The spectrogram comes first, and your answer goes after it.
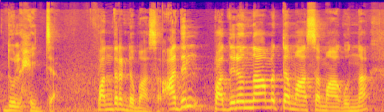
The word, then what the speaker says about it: ദുൽഹിജ്ജ: അതിന്റെ ഉച്ചാരണം ദുൽഖദ അതുപോലെ ചില ആളുകൾ ദുൽഹജ്ജ് മാസം ഇനി വരുന്നത് നമ്മൾക്ക് ഇനി ഹജ്ജിന്റെ മാസം ദുൽഹജ്ജ് മാസം അല്ലേ ദുൽഹജ്ജ എന്ന് പറയാറുണ്ട് അതുപോലെ ദുൽഹുജ്ജ എന്ന് പറയാറുണ്ട് അതൊക്കെ തെറ്റാണ് ദുൽഹിജ്ജ മാസം ദുൽ കഅ്ദ മാസം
